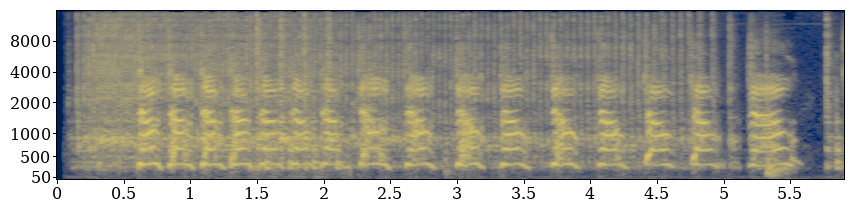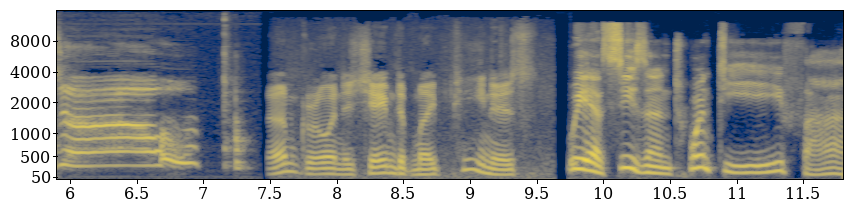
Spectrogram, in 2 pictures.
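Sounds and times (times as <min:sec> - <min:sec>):
prize wheel spinning with ratcheting ticks: 0:00.0 - 0:05.4
speech: 0:00.6 - 0:11.7.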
